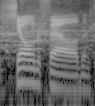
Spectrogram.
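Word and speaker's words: Schoenveld: Schoenfeld. Spelled with a V, so a little confusing.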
